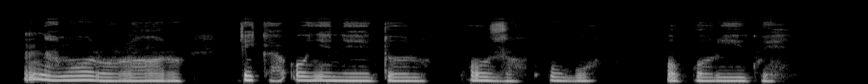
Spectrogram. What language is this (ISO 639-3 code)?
ibo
